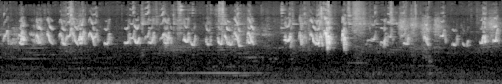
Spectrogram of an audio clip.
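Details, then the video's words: A group of young chickens on a roof chirps constantly in loud, high, overlapping peeps, with peaks around one and four seconds. "Adorable Chicks Chirping Sounds"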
